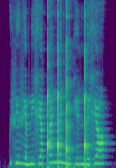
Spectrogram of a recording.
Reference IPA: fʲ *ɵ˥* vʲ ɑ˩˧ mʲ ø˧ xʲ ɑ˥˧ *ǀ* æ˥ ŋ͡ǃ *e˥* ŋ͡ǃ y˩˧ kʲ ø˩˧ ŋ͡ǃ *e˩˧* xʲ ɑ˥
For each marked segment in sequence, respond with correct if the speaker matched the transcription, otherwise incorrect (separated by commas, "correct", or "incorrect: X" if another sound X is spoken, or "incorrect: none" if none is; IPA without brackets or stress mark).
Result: incorrect: o˥, incorrect: ǃ, incorrect: e˥˧, correct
